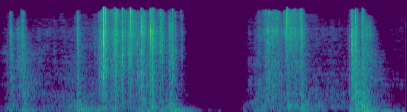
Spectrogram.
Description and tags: cabinet draw
A metal slide drawer full of folders being opened then closed.
office, drawer-open, drawer-close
